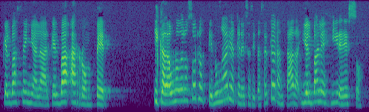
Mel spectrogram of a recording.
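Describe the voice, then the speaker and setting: A woman preaching as a guest speaker, giving an earnest personal testimony that drops to soft, quiet passages. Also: high voice, long reverb tail, poor audio. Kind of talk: sermon.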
